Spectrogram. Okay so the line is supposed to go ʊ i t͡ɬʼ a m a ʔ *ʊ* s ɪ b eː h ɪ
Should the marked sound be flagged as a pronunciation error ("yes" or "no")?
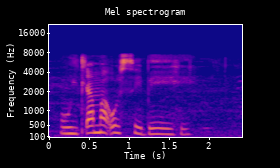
no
